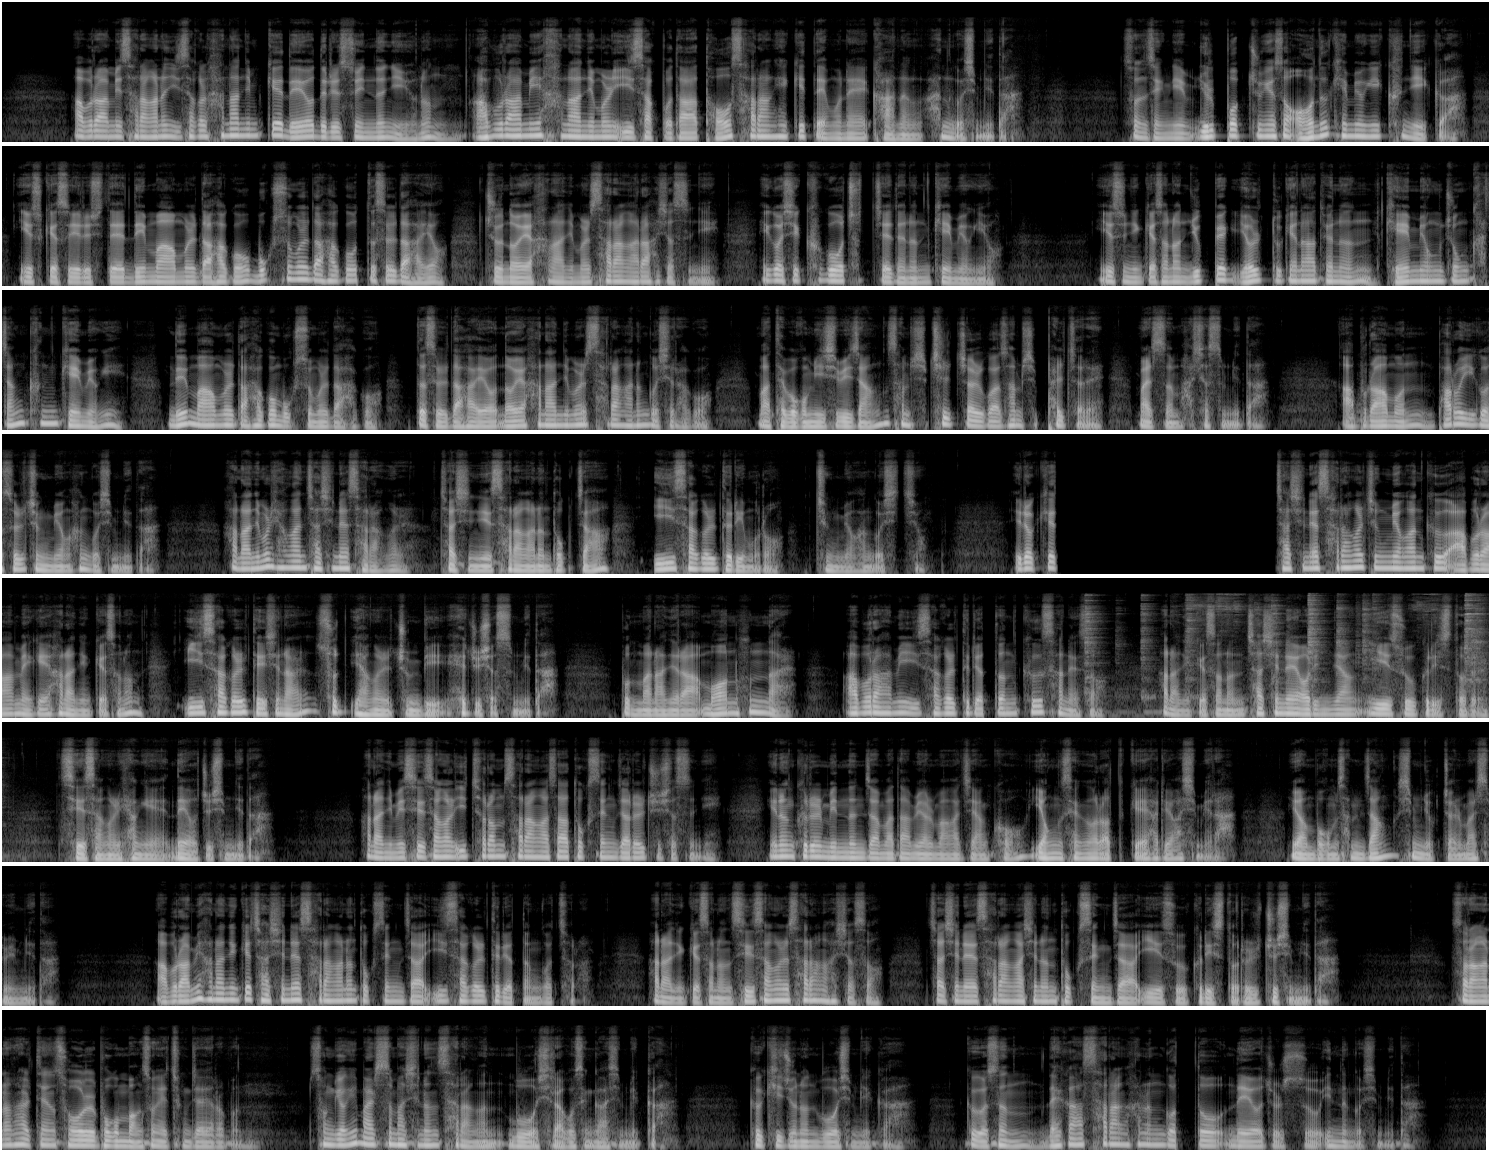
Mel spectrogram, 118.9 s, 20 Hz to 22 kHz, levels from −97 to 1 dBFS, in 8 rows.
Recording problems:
audio cutting out; at 55 s for 2 s
jangling keys; noticeable; from 1:10 to 1:14; peak 7 dB below the speech

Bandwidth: 14.5 kHz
